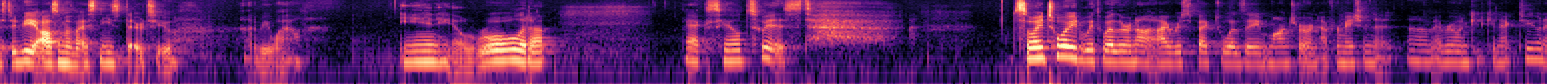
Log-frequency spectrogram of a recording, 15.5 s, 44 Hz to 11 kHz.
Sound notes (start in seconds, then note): 5.6 inhaling; 8.0 exhaling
